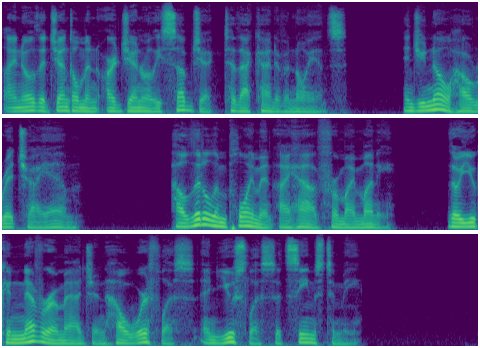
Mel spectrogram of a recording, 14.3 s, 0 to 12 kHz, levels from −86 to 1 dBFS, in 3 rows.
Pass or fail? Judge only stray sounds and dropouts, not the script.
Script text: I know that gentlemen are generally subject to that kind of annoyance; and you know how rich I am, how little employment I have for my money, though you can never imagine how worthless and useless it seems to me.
pass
